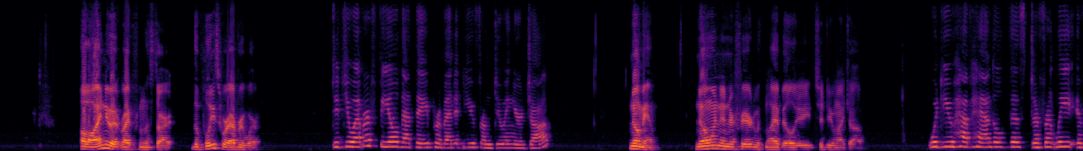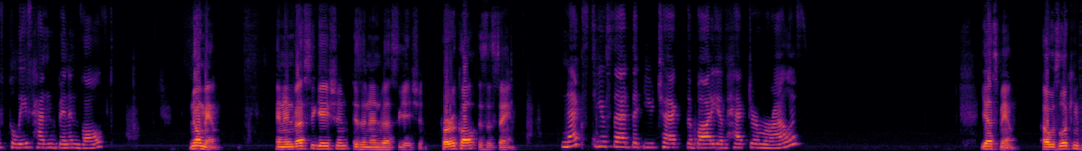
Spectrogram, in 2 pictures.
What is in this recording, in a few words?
Consecutive Medical Examiner English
